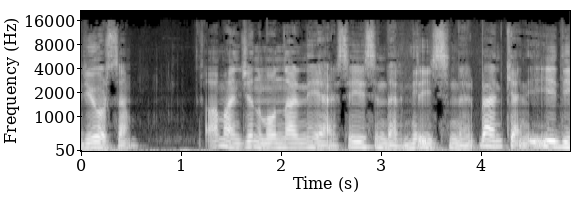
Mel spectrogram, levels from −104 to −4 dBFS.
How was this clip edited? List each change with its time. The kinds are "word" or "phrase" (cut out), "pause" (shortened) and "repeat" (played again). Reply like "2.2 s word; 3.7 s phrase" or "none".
3.4 s word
